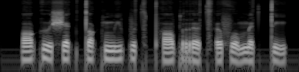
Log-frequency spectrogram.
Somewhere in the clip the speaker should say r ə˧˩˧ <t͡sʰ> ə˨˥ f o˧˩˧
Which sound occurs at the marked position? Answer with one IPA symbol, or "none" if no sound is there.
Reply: t͡sʼ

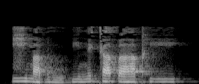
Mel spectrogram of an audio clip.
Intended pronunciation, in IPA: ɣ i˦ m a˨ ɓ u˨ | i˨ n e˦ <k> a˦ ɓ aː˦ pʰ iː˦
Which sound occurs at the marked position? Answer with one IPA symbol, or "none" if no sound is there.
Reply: k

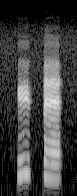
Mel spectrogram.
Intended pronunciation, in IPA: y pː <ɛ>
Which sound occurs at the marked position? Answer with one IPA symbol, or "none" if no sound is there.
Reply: ɛ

